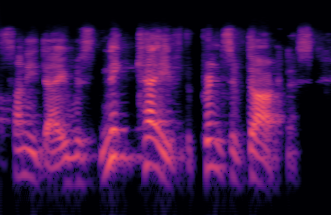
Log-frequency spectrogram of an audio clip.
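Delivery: usual speaking voice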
